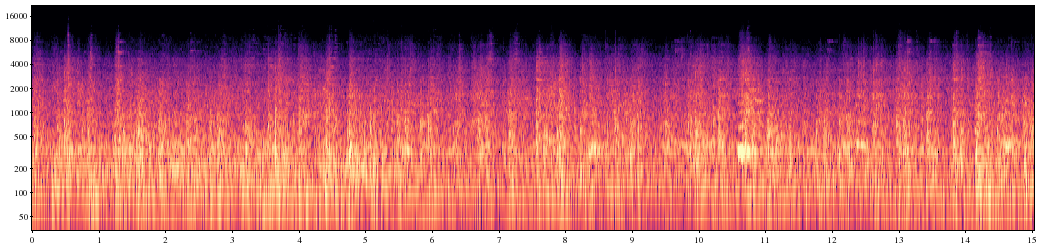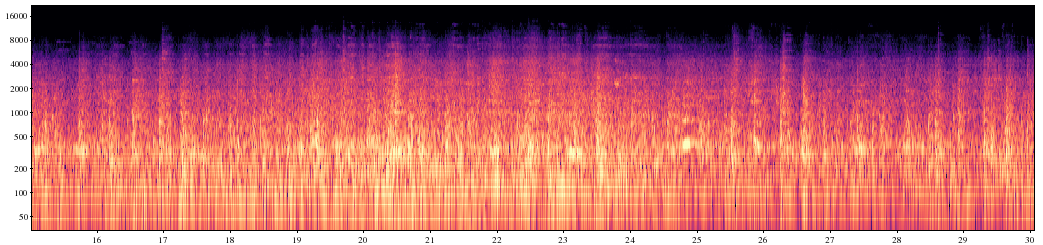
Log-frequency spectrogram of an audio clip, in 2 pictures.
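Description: Reading & Northern coal hopper cars, loaded with coal, rolling steadily past, their wheels clicking and clattering over the rail joints with a continuous rumble and one sharper clack about ten seconds in. The last car passes near the end.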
